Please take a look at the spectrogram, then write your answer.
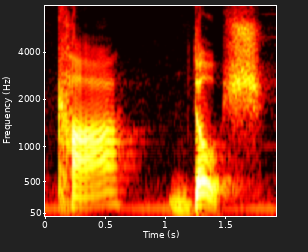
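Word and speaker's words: קדוש: the first one is Ka Dosh Accent on last syllable because in Hebrew the accent is on the last syllable unless otherwise indicated all right kadosh everyone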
